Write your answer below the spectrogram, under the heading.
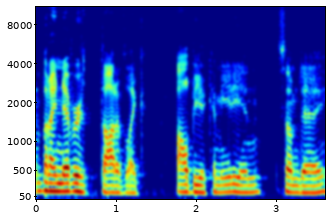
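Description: A man speaks at a fairly quick pace in a medium pitch, on a very clean recording with a silent background. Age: 20s. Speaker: stand-up comedian. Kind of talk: casual chat.

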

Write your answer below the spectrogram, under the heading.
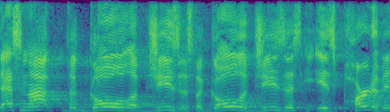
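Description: A raised, projected voice at a moderate pace with ordinary pitch variation and noticeable background noise. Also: man. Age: 40s. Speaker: pastor. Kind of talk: sermon. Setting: church. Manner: casual and conversational, with fillers.

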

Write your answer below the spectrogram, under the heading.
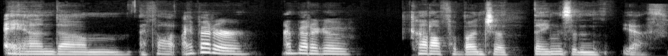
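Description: In an American accent, a woman with a fairly low, dark and mellow voice speaks with ordinary pitch variation, recorded dry and close with no echo, very clean, over a silent background. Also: moderate pace. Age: 50s. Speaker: podcast host and shepherdess farmer. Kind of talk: casual interview chat.

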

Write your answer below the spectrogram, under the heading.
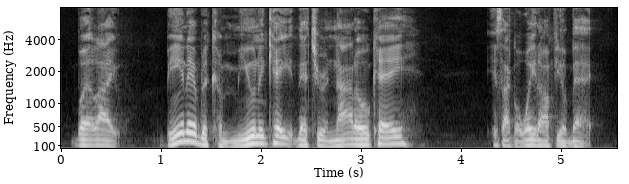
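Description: In a very clean recording with a silent background, a man speaks at a moderate pace and medium pitch with a dark, mellow tone and lively intonation, leaving long, frequent pauses. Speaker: guest. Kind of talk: casual chat.

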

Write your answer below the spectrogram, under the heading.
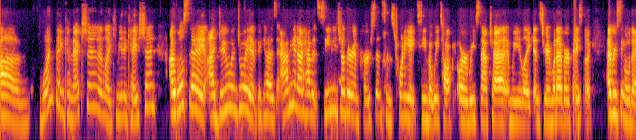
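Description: High-pitched woman's voice in an American accent, fairly quick and lively in intonation. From North Carolina. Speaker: teacher. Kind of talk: roundtable discussion.

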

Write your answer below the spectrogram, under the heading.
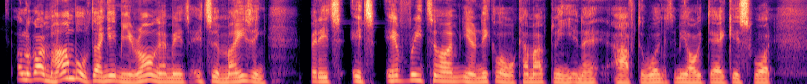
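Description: A man with an Australian accent at a very fast pace, dark and mellow in tone, with ordinary pitch variation and very even loudness, in a dry, close sound with no echo. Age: 50s. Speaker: chef and caterer. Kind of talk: casual interview.

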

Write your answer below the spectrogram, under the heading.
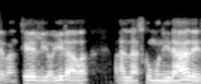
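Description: A man talks at a very slow pace. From Guatemala. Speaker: secular franciscan lay member. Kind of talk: testimony.

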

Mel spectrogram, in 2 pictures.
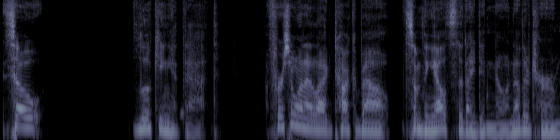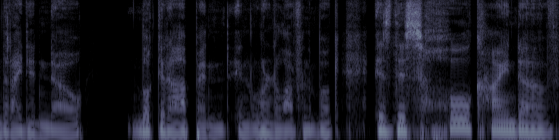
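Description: A man speaks with a dark, mellow tone and ordinary pitch variation. There are long, frequent pauses, and the sound is dry and close with no echo. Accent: American. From Utah, US West. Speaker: podcast host and author. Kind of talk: interview.

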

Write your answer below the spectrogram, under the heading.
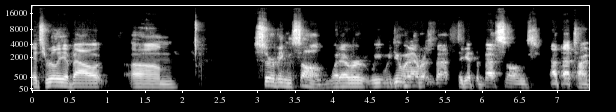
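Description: A man with a normal speaking voice talks at medium pitch and a moderate pace, with fairly even intonation. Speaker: rock singer. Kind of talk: interview.

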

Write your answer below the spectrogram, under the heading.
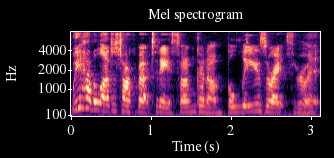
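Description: A woman speaks over noticeable background noise. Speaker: game master of a tabletop roleplaying podcast. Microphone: more echoey than usual.

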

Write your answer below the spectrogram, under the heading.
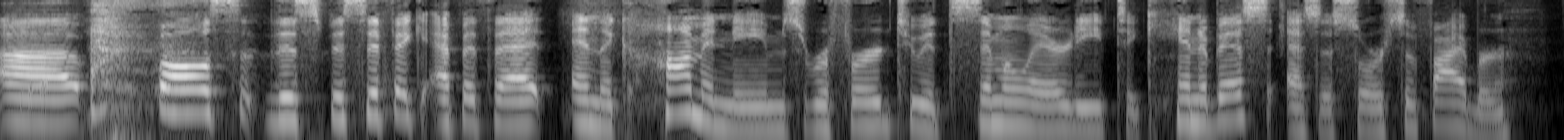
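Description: In an ordinary speaking voice, a woman talks at medium pitch and a moderate pace with lively intonation, big swings in loudness and hardly any pauses, in a dry, close sound with no echo. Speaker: quiz presenter, producer. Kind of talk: reading quiz clues.

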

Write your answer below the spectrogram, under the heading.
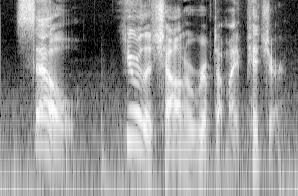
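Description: A man does a put-on character voice at a moderate pace, with hissing and clear background noise. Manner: hissing, leering.

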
